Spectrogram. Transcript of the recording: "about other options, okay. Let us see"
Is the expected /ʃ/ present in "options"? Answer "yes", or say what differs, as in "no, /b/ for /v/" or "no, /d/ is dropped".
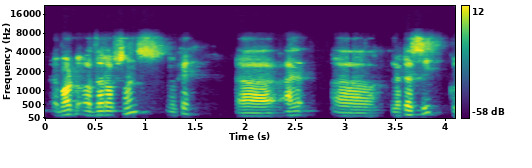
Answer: no, /s/ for /ʃ/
